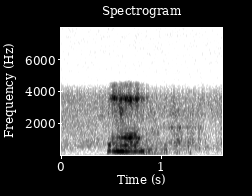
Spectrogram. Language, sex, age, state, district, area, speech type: Maithili, male, 18-30, Bihar, Araria, rural, conversation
